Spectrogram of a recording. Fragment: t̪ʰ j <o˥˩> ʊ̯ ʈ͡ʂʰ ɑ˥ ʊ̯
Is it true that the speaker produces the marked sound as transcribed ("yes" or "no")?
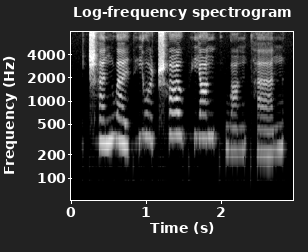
yes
